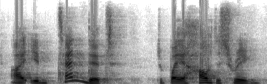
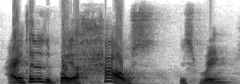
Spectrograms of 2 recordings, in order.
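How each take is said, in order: First: The stress is on the word intended. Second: The stress is on the word house.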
